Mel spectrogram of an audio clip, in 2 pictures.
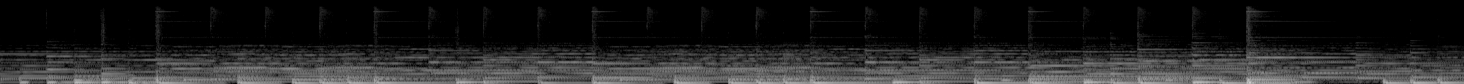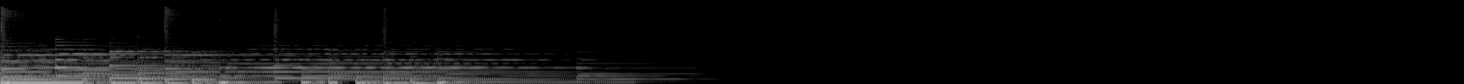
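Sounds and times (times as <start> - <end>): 
mellow backing track: 0.0 - 21.3.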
